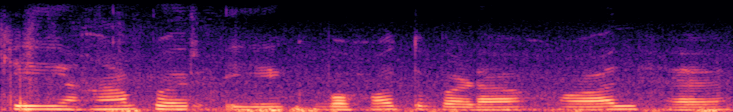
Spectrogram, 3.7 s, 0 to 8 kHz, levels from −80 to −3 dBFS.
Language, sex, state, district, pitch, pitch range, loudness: Hindi, female, Bihar, Kaimur, 215 Hz, 200-230 Hz, -17 LUFS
